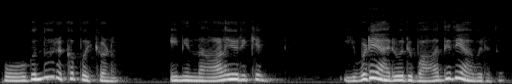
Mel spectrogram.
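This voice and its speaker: A woman voicing a gruff, short-tempered grown man in a storybook reading, speaking in a stern and curt way, on a dull lo-fi recording. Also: fairly low pitch, animated, moderate pace, warm tone.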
